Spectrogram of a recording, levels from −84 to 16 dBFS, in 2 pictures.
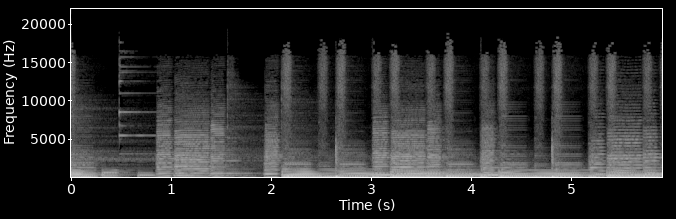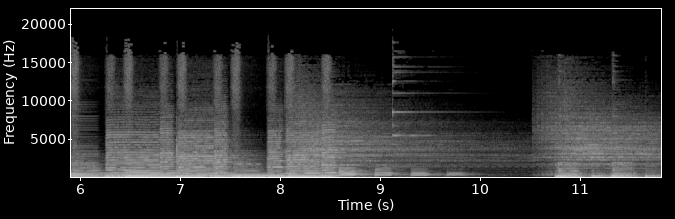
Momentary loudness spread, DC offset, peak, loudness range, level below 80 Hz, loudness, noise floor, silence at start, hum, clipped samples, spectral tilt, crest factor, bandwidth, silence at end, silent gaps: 13 LU; under 0.1%; 0 dBFS; 5 LU; -22 dBFS; -17 LUFS; -48 dBFS; 0 s; none; under 0.1%; -5.5 dB/octave; 16 dB; 18 kHz; 0 s; none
